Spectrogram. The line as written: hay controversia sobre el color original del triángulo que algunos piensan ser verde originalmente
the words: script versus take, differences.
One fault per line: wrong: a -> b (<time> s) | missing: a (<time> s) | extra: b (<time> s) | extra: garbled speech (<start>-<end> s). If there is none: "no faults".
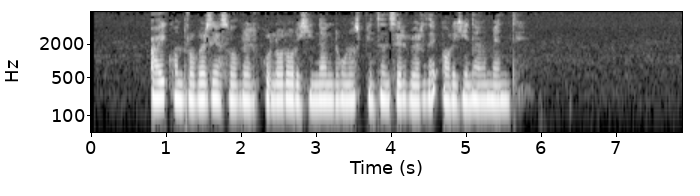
missing: del triángulo que (3.2 s)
